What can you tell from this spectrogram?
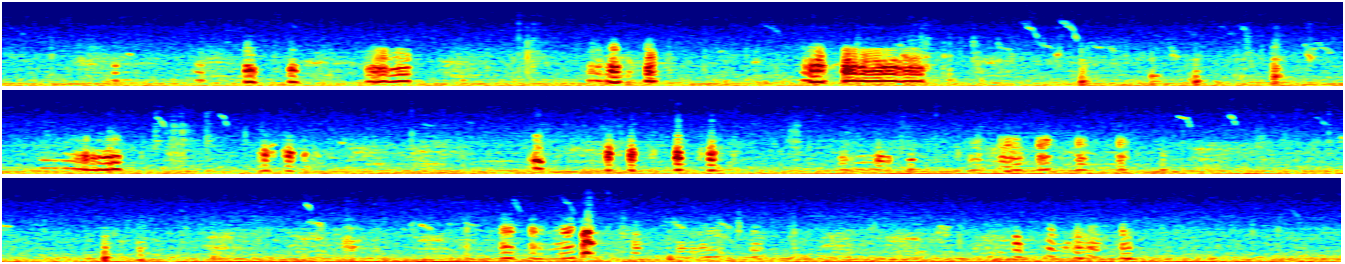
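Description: Chickens clucking while feeding: short, scattered clucks and calls, the loudest in the first half.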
